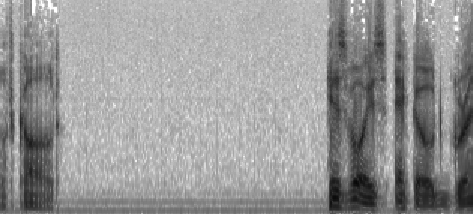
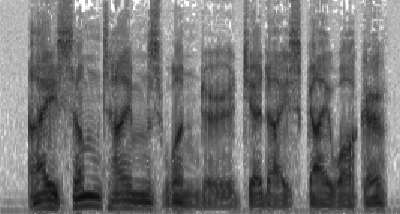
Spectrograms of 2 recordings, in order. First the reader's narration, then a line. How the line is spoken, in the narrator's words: the old man said gravely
